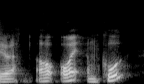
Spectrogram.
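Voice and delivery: put-on New Zealand accent. Speaker tries out different accents, then goes into a Kiwi accent. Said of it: "the way to get into Kiwi".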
